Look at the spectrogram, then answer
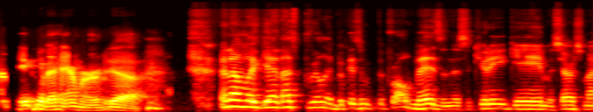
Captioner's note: laughs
